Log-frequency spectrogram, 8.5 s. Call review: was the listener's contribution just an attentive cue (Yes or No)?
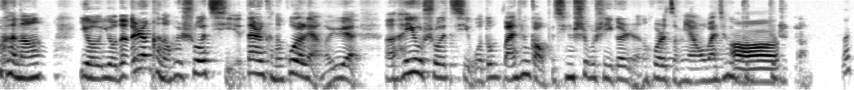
No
